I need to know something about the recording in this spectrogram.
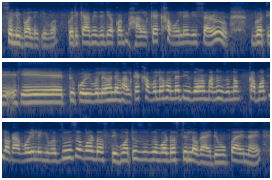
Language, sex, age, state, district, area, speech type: Assamese, female, 60+, Assam, Darrang, rural, spontaneous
